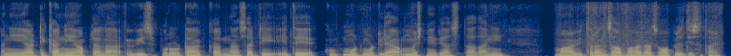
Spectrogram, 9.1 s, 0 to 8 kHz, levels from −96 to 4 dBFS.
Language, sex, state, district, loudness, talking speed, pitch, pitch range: Marathi, male, Maharashtra, Dhule, -29 LUFS, 120 wpm, 120 Hz, 115-120 Hz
